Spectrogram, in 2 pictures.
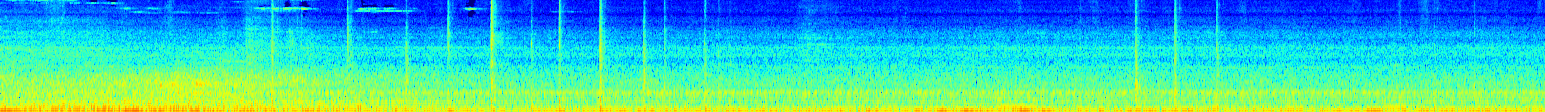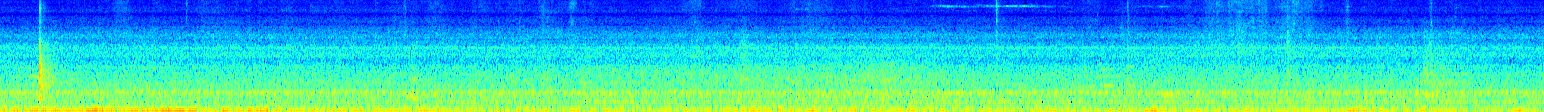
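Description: Steady low rumble with a constant faint hum, like an engine running nearby, and a few sharp clicks.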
